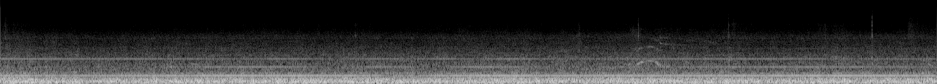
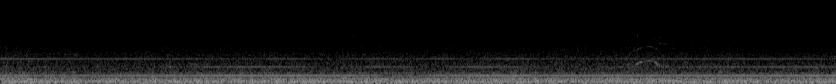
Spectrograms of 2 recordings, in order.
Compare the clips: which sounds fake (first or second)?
first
